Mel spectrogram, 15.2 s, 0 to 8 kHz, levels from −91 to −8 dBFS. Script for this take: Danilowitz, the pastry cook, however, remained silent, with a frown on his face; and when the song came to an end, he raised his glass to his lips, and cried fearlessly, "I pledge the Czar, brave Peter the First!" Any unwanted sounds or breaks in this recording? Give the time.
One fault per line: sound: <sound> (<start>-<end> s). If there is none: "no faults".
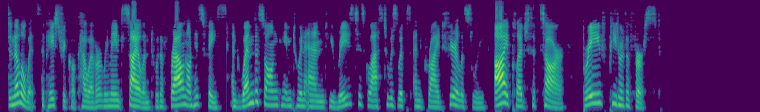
no faults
